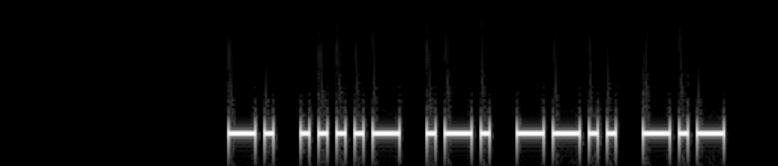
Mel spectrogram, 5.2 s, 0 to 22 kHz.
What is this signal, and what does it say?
Morse code, heard as a keyed tone, about 21 wpm, 700 Hz. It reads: N4RZK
